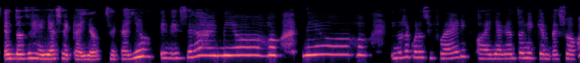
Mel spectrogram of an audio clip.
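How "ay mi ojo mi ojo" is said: put-on much higher, slow, whiny little-girl wail; little sister's mock crying over her sore eye; whimpering child.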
